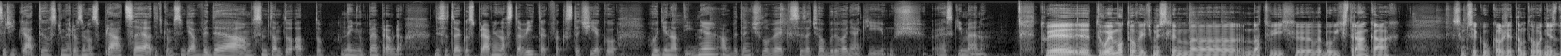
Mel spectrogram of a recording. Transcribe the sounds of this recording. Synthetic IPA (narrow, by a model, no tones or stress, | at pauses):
sɪɾiːka̰ːt̪ɪɦosciːmɦɾʔozɲɛmot͡spɾaːt͡sɛat̪ɛckamusɪmɟɛlat̪vɪdɛaamusɪmt̪amt̪o̰ʔat̪o̞ | nɛɲiupl̩ɲɛpɾavwda̰ɡdɪsɛt̪o̞jako̞spɾaːvɲɛnast̪aviːt̪akfakst̪at͡ʃiːjako̞ | ɦo̞ɟɪnat̪iːdɲɛʔa̰bɪt̪ɛnt͡ʃlo̞vjɛksɪzat͡ʃalbudovat̪ɲaːkiːuʃɦɛskiːmɛ̰ːno̰ | t̪ʰojɛt̪vojɛmot̪ovɪcmɪslɪm | nat̪viːxvɛboviːxst̪ɾʔaːŋkaːx | sɛmsɛkowkalʒɛt̪amt̪oɦodɲɛz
